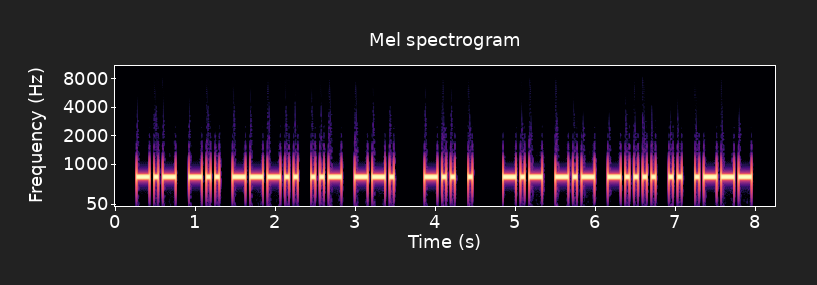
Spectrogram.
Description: Morse code, heard as a keyed tone, about 22 wpm, 700 Hz. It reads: KD8UG DE KK6IJ
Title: USA Callsign DE Callsign - 5 Characters - 22wpm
